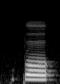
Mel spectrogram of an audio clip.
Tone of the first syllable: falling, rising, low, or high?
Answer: high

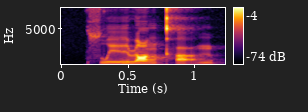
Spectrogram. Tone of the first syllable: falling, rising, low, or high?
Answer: rising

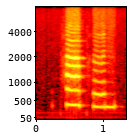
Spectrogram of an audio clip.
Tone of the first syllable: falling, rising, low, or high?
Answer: high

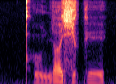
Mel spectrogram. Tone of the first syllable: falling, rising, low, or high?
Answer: low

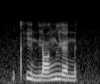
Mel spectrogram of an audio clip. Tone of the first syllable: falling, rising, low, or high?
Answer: falling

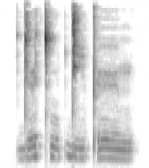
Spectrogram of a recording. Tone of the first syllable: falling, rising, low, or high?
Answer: rising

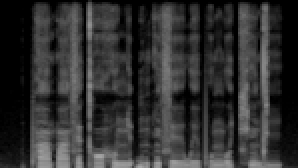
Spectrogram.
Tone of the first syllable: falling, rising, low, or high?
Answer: low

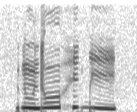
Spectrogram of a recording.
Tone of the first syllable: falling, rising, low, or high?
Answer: high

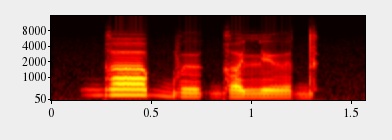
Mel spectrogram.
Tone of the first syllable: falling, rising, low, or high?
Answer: high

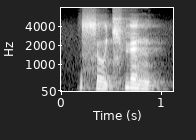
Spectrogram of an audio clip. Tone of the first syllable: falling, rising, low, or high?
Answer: low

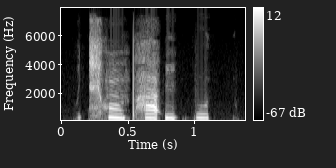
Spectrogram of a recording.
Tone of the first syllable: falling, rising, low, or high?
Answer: falling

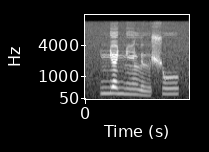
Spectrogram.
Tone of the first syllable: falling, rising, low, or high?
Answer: high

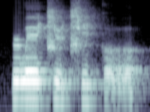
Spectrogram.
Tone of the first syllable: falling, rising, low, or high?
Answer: high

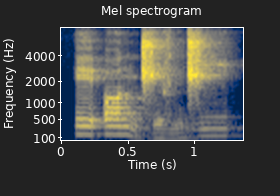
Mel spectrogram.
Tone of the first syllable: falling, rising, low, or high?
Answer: high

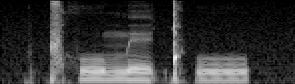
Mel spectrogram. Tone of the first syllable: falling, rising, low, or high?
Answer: high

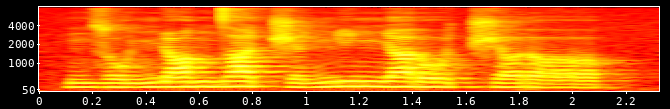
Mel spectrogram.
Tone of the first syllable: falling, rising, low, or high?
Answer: low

